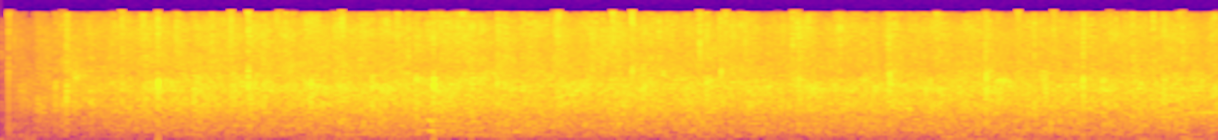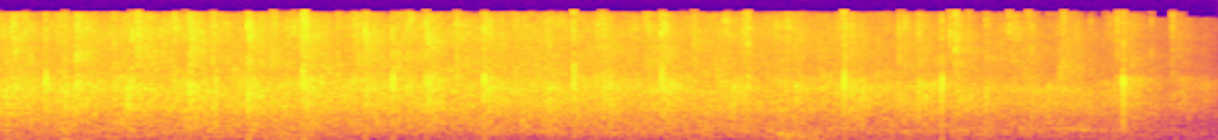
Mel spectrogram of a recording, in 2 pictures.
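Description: An audience applauds steadily for about twelve seconds as a performer is welcomed to the stage at a show, a dense, sustained wash of clapping at even loudness with no voices over it, tapering only slightly at the end.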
